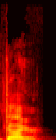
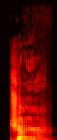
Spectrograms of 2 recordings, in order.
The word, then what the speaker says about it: Gyre: And every time he said Gyre, I cringed a little bit because I thought it was Gyre. I'm wrong. It's pronounced Gyre.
